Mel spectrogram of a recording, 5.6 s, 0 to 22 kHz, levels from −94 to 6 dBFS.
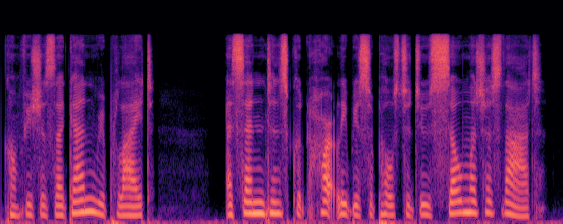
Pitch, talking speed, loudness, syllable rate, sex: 180 Hz, 160 wpm, -21 LUFS, 5.2 syllables/s, female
